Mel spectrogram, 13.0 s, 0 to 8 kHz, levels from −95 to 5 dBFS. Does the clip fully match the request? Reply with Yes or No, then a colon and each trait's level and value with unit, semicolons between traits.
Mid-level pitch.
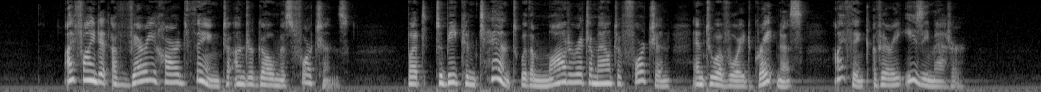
Yes: medium, 175 Hz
